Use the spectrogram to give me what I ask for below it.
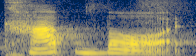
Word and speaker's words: cupboard: You don't call it cupboard.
